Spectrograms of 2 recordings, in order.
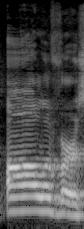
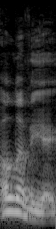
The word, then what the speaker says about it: Oliver: Olivier. Oliver? No. Yes, Oliver Smith. Not Olivier Smith.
